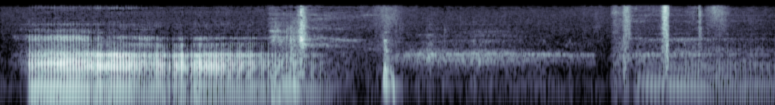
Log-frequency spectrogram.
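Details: Adult man snoring, recorded on a phone: a loud, deep, rattling snore-like roar, then a quieter stretch with brief snorts and a second, softer rumbling breath; heavy snoring.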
